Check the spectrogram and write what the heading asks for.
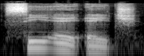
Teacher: British RP accent. The R sound is often silent when it appears at the end of a word, non-rhotic. For example, car is pronounced like CAH.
